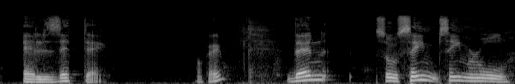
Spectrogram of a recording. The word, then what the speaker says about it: étaient: Nous étions, vous étiez, ils étaient, liaison as well here, and then remember, this is not pronounced. Elles étaient.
